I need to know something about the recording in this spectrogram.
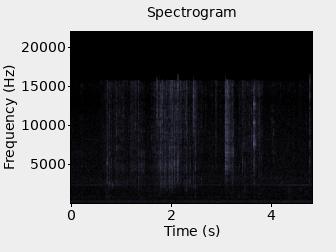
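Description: A plastic sticker sheet crinkles softly.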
